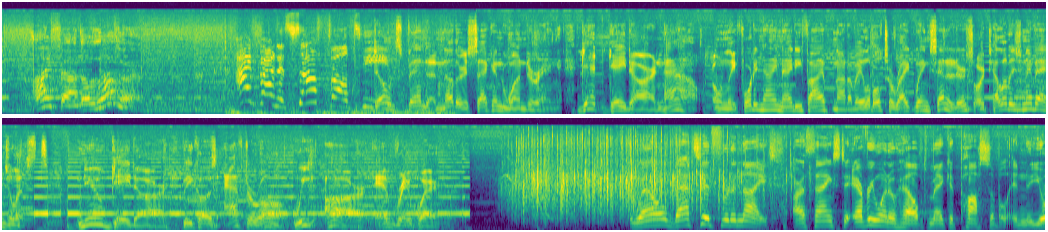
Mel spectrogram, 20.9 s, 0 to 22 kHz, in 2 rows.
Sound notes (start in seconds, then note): 10.9 male Announcer over beeping; 15.4 applause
